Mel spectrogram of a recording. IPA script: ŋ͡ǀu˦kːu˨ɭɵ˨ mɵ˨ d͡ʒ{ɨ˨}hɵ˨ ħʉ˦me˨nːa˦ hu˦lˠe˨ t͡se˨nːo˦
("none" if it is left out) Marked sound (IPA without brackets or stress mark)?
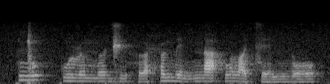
ɨ˨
